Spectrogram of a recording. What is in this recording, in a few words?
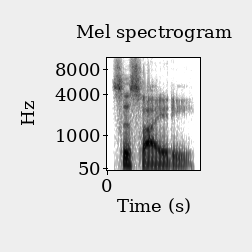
"society", American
